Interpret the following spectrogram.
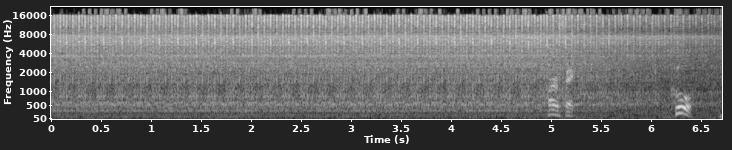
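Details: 2016 Ford Explorer Police Interceptor AWD, 3.7 V6, 111,079 miles, at idle: steady, even idle with a light regular top-end patter and no knock, miss or hunting; normal idle.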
